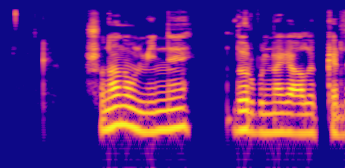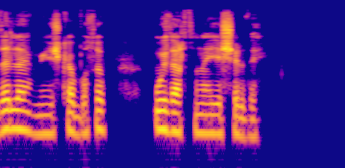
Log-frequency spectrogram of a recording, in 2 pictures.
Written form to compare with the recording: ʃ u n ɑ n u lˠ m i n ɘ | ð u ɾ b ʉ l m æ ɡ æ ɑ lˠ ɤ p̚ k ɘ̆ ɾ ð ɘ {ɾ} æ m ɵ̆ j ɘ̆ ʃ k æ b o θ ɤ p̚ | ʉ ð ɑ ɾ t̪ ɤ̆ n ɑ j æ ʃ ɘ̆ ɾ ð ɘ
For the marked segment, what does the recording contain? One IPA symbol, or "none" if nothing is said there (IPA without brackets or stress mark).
l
